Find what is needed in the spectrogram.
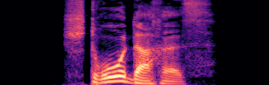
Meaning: genitive singular of Strohdach
- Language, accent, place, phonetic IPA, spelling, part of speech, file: German, Germany, Berlin, [ˈʃtʁoːˌdaxəs], Strohdaches, noun, De-Strohdaches.ogg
